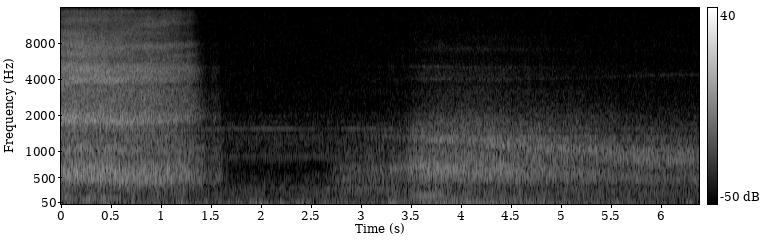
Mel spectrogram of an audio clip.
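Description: A single deep inhale during a guided breathing exercise, a soft airy rush drawn in slowly and close, alone without talk before fading into quiet room noise.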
